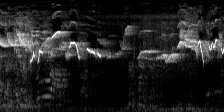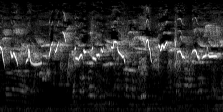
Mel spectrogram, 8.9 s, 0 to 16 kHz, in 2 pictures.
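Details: Oriental magpie-robins in a level 2 contest simulation held as practice before competing: loud, sweet whistled phrases with sharp rising and falling sweeps, delivered in bursts over a dense, hissing chorus of other singing birds.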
